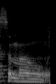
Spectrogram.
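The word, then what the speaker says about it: Symoné: It's not Simone. It's Simone.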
